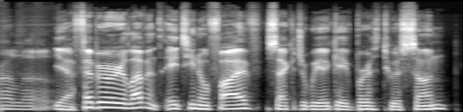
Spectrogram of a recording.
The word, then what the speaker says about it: Sacagawea: But it's kind of like Skakawea. How do you say it? Sacagawea, Sacagawea.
